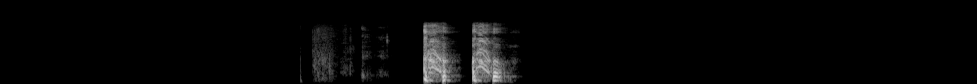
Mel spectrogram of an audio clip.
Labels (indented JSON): {
  "expert_labels": [
    {
      "quality": "ok",
      "cough_type": "dry",
      "dyspnea": false,
      "wheezing": false,
      "stridor": false,
      "choking": false,
      "congestion": false,
      "nothing": true,
      "diagnosis": "lower respiratory tract infection",
      "severity": "mild"
    }
  ]
}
